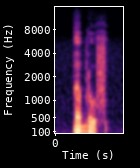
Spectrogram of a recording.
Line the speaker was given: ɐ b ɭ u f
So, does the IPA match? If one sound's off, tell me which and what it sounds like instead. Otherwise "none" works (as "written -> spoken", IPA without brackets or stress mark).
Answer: ɐ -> ə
